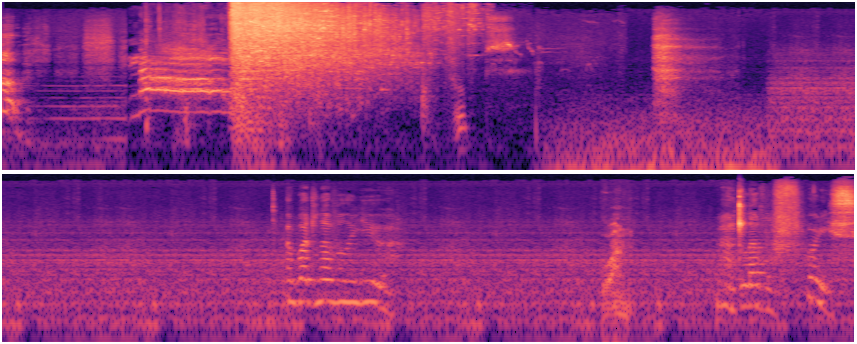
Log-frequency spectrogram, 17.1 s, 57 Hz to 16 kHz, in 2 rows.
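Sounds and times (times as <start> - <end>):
loud shattering crash: 2.3 - 4.6
steady low hum: 5.3 - 17.0.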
